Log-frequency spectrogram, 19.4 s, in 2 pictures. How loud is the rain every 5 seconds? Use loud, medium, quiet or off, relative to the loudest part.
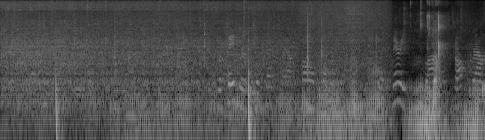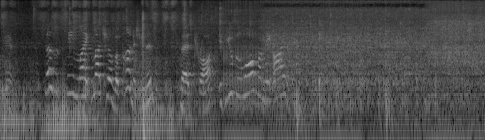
loud, medium, medium, loud.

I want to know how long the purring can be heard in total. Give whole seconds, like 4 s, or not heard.
19 s.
